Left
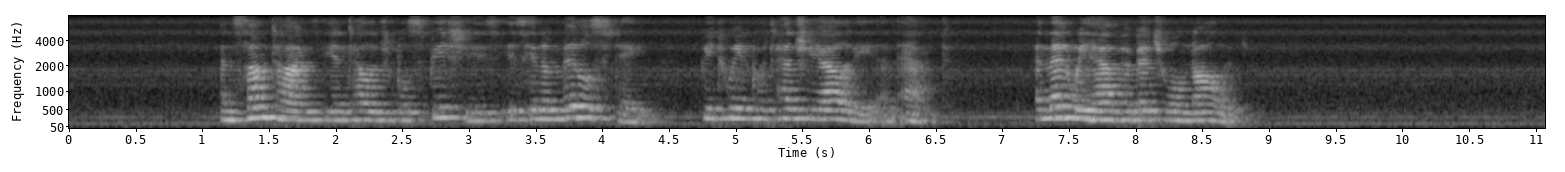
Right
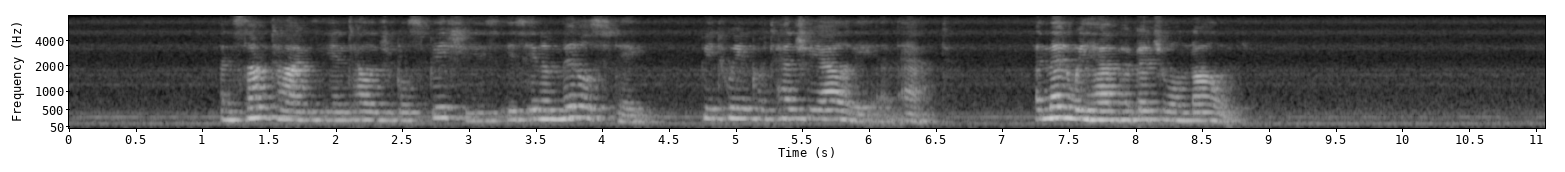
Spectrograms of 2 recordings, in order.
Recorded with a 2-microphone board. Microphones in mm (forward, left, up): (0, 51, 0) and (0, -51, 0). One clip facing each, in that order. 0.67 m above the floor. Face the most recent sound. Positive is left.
turn(degrees=-35)  # may be behind; listen again after turning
